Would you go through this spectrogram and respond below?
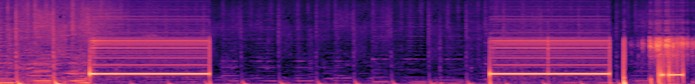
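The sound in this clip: Telephone line tones while calling back: two long, steady beeps separated by a gap, over a rhythmic low thumping beat, with a short burst of noise at the end.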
